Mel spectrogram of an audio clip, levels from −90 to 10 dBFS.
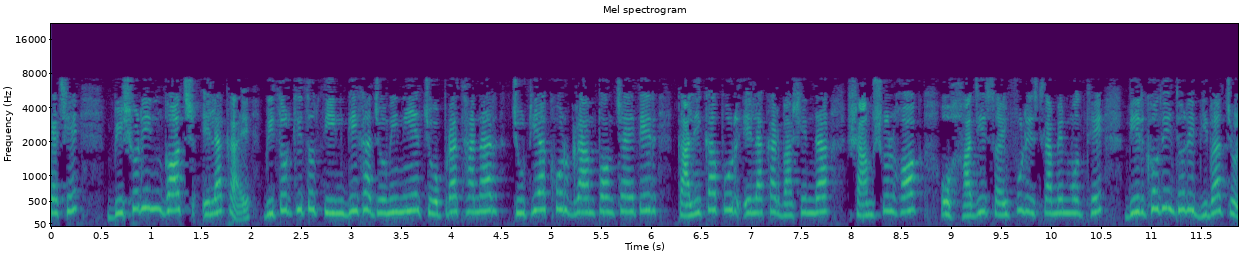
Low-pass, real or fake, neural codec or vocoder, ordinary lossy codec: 7.2 kHz; real; none; none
